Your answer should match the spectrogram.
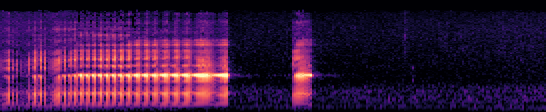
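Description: Whitetail deer grunt call blown close by: one long buzzy grunt of about a second and a half that cuts off sharply, then a short grunt half a second later.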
